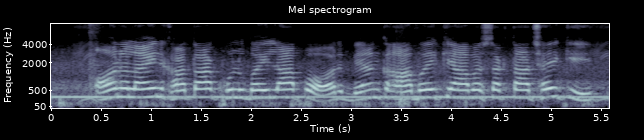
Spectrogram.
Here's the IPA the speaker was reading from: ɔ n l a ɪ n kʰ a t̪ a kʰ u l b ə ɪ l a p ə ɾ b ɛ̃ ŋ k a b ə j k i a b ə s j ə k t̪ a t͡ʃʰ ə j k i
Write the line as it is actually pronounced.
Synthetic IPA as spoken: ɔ n l a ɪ n kʰ a t̪ a kʰ u l b ə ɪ l a p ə ɾ b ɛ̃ ŋ k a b ə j k e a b ə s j ə k t̪ a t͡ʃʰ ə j k i

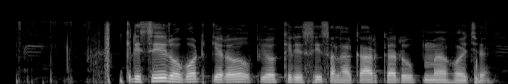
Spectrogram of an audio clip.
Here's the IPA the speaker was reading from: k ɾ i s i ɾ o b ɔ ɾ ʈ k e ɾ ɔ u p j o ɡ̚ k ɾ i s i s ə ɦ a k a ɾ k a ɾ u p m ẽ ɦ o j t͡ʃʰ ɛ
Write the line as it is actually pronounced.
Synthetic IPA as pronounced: k ɾ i s i ɾ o b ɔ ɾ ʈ k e ɾ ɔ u p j o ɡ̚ k ɾ i s i s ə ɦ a k a ɾ k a ɾ u p m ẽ ɦ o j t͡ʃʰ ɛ

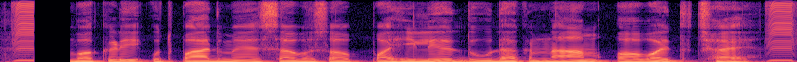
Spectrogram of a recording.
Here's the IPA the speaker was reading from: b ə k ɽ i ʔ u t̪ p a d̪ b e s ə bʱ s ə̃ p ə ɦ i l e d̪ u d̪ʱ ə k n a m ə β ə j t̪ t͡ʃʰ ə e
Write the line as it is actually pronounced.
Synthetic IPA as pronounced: b ə k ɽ i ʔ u t̪ p a d̪ m e s ə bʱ s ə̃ p ə ɦ i l e d̪ u d̪ʱ ə k n a m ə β ə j t̪ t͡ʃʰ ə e

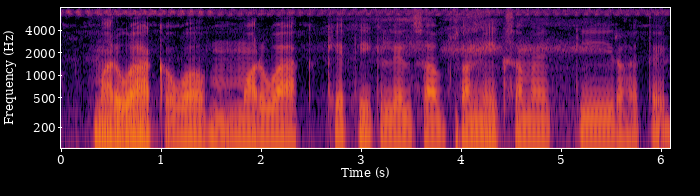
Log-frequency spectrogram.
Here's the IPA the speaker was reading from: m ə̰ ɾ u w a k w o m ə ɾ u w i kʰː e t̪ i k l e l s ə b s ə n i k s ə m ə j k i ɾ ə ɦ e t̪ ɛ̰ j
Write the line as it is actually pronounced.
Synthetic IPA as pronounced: m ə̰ ɾ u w a k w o m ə ɾ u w a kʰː e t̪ i k l e l s ə b s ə n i k s ə m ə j k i ɾ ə ɦ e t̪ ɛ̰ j

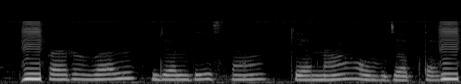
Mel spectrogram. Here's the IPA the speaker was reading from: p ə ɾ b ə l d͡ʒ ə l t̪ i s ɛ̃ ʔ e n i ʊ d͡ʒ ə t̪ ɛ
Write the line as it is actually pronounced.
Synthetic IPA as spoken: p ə ɾ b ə l d͡ʒ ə l d̪ i s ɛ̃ k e n a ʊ d͡ʒ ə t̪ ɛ

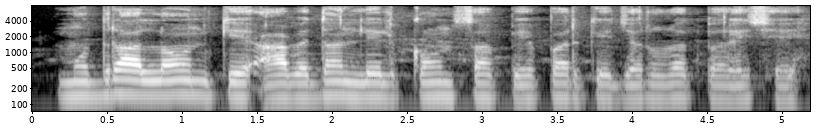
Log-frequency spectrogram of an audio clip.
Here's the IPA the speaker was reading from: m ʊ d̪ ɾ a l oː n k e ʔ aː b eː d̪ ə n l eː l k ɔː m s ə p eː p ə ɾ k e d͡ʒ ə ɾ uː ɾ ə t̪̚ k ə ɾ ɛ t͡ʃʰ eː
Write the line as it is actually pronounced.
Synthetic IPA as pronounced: m ʊ d̪ ɾ a l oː n k e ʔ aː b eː d̪ ə n l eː l k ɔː n s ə p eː p ə ɾ k e d͡ʒ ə ɾ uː ɾ ə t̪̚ p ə ɾ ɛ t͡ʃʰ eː

